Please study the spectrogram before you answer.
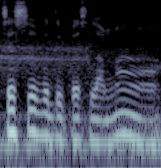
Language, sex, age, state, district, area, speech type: Tamil, male, 30-45, Tamil Nadu, Cuddalore, rural, spontaneous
